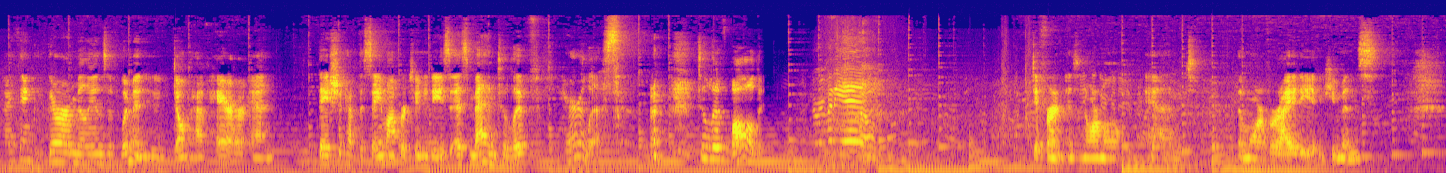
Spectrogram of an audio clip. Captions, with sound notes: I think there are millions of women who don't have hair and they should have the same opportunities as men to live hairless, (laughs) to live bald. - Everybody in. - Different is normal, and the more variety in humans, the better.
